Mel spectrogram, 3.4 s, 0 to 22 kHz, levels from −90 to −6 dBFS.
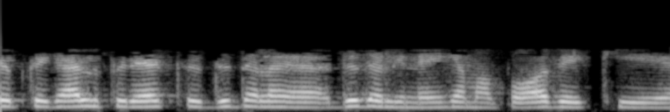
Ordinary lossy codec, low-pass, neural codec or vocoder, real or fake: MP3, 16 kbps; 3.6 kHz; none; real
